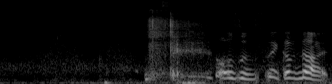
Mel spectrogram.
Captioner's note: sniffles deeply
